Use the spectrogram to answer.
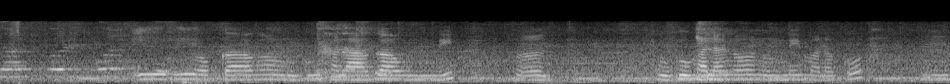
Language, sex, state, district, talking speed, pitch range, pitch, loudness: Telugu, female, Andhra Pradesh, Visakhapatnam, 55 wpm, 215-240 Hz, 220 Hz, -18 LUFS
